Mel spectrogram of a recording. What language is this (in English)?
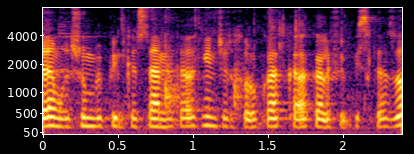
Hebrew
